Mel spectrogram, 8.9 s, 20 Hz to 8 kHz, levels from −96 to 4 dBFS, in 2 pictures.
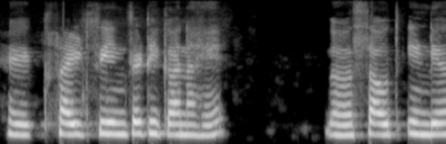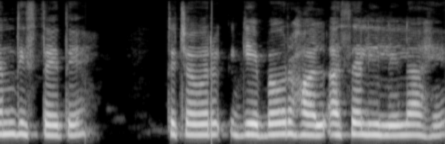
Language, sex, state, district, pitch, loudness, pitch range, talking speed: Marathi, female, Maharashtra, Pune, 225 Hz, -15 LUFS, 220-240 Hz, 120 wpm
